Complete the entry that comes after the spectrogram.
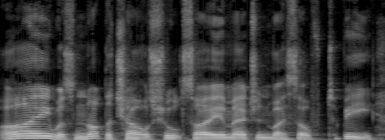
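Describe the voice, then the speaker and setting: In a very clean recording with a silent background, a man with an Australian accent speaks with very wide pitch swings. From east coast of Australia. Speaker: cartoonist. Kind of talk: casual monologue.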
